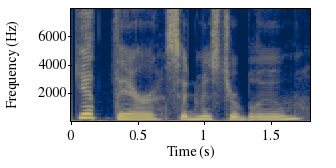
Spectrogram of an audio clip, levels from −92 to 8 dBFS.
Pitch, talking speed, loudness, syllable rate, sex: 185 Hz, 165 wpm, -19 LUFS, 3.9 syllables/s, female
